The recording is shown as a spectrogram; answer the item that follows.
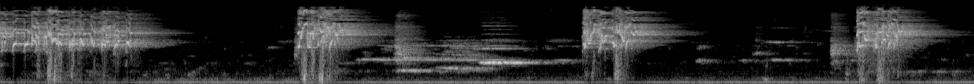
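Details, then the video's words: Ngetik and ngekek chatter from a lovebird: loud rasping, clicking bursts about every three seconds, with softer whistled tones between them and a constant low hum. "BURUNG 🐦LOVBIRD SUARA NGETIK TAMBAH NGEKEK"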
